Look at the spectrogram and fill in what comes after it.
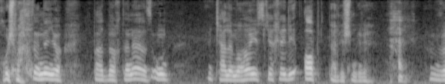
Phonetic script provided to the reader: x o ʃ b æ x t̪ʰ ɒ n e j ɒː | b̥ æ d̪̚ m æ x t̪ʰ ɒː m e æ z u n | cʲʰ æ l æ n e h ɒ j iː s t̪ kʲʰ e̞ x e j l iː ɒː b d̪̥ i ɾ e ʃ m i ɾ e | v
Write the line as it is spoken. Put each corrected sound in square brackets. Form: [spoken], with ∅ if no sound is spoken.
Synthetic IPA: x o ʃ b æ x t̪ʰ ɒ n e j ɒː | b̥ æ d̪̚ [b] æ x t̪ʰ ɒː [n] e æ z u n | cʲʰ æ l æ [m] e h [ɒː] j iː s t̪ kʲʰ e̞ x e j l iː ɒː b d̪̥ [æ] ɾ e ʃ m i ɾ e | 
